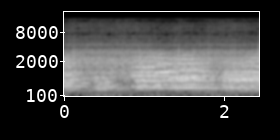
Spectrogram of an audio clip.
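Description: Orchestral waltz played from an acoustic-era Pathé 90 rpm disc on a wind-up cabinet gramophone: held chords that soften briefly just under a second in, then swell again.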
